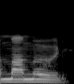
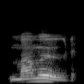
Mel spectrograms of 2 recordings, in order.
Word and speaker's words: Mahmood: how do you say your last name uh mahmoud mahmud that sounds awesome yeah and uh he is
